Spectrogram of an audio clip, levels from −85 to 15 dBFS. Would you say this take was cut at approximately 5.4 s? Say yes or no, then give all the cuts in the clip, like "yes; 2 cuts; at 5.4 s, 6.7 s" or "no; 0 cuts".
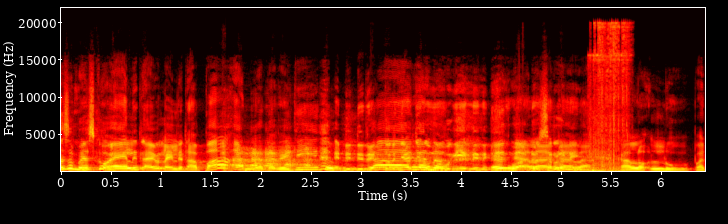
yes; 1 cut; at 5.4 s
